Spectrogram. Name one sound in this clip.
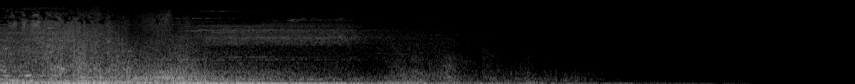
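A triumphant game fanfare booms and slowly fades away.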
